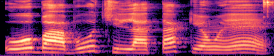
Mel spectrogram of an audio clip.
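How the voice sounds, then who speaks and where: Brash mocking pathan guy on a train, as a lady reads him out, a bit higher and louder. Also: sing-song, unhurried. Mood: taunting.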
